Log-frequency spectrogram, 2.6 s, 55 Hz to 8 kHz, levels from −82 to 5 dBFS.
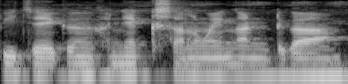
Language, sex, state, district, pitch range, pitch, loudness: Wancho, male, Arunachal Pradesh, Longding, 85-95 Hz, 90 Hz, -19 LUFS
